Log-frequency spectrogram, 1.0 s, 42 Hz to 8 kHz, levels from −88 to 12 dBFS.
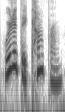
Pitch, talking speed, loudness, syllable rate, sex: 250 Hz, 305 wpm, -18 LUFS, 7.1 syllables/s, female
